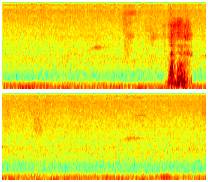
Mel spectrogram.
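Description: A fox gives one short, harsh yelp against a low, steady background hum.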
